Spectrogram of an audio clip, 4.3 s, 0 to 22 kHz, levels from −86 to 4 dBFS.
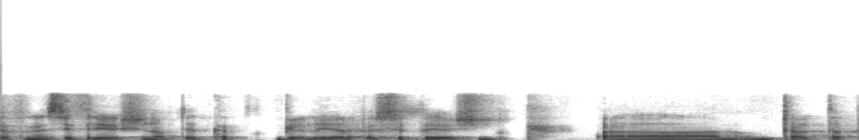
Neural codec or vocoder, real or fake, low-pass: codec, 16 kHz, 1.1 kbps, Voila-Tokenizer; fake; 7.2 kHz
